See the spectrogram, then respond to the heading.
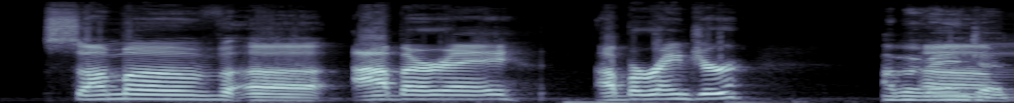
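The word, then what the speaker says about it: Abaranger: Abber Ranger, that would be how you pronounce it.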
